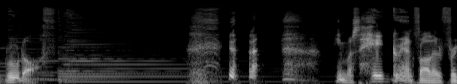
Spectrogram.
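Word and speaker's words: Rudolf: just this anyway this guy's name is pronounced Rudolph he must hate grandfather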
